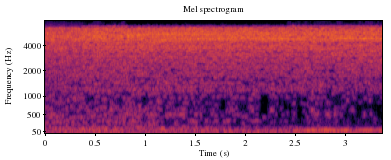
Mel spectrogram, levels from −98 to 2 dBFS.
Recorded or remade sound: recorded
